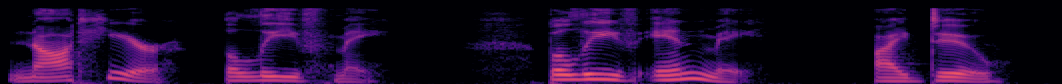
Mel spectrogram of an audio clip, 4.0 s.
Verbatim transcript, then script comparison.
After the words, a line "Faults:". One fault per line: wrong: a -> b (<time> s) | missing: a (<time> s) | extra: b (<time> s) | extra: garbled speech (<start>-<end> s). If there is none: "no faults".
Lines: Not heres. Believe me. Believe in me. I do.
Not here. Believe me. Believe in me. I do.
Faults:
wrong: heres -> here (0.3 s)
